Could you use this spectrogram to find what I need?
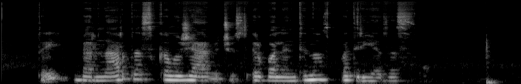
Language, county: Lithuanian, Kaunas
